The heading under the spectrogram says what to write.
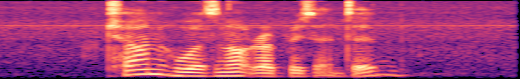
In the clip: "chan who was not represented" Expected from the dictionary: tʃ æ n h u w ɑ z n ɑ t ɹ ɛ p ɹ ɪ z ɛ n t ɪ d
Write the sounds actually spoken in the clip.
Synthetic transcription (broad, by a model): tʃ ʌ n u w ɑ z n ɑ t ɹ ɛ p ɹ ɪ z ɛ n t ɪ d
